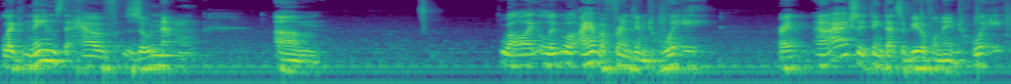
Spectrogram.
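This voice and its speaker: A man's voice: medium pitch, lively intonation, unhurried, pauses often, a bit bright, a little hiss or hum. Chatty young American man teaching live. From Texas. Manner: chatty, teasing, answers viewers' comments. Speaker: English teacher and livestream host. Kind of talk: live-stream English lesson, reading chat. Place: home room in Vietnam.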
